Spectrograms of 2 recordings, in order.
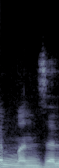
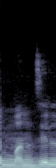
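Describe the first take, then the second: First: मंजिल with short a in the last syllable, man-zal; correct pronunciation demo. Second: मंजिल with short i in the last syllable, man-zil; wrong pronunciation demo. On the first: Teacher correcting the word, demo of मंजिल as man-zal. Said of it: "बल्कि मंजिल लफ्ज़ होता है". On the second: Teacher citing the mistaken form, demo of मंजिल as man-zil. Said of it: "मंजिल लफ्ज़ नहीं होता". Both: Shown as a demonstration.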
